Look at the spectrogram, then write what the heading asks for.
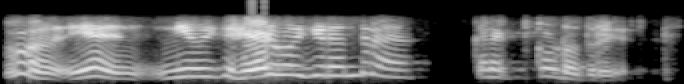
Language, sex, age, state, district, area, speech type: Kannada, female, 60+, Karnataka, Gadag, rural, conversation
